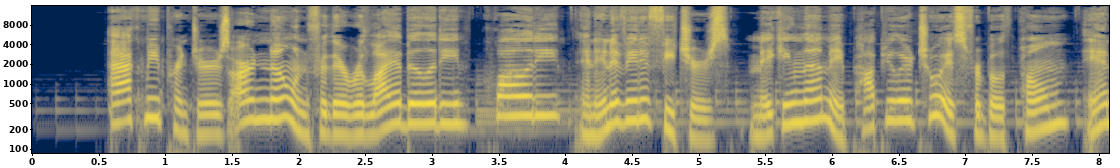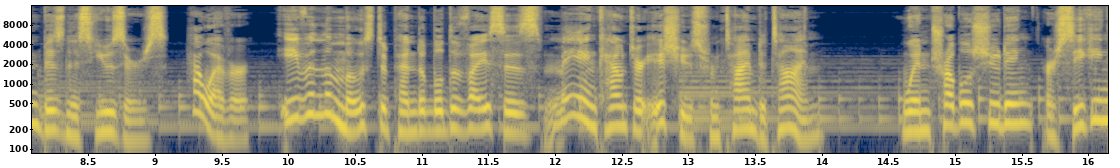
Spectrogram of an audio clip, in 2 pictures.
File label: e-Learning Sample; Printer Support; Acme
